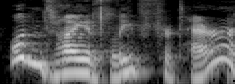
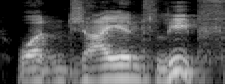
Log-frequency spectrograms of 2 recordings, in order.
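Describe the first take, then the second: First: It is said in a special put-on voice. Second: It is said in a plain, ordinary voice. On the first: The speaker calls it right. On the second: The speaker calls it wrong.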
